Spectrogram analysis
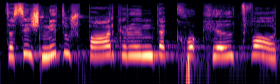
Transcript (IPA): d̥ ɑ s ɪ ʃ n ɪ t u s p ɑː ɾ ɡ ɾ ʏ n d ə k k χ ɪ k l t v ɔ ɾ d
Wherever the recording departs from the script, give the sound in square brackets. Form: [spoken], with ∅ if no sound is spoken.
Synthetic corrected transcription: d̥ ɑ s ɪ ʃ n ɪ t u s p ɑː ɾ ɡ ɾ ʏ n d ə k k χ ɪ [∅] l t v ɔ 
